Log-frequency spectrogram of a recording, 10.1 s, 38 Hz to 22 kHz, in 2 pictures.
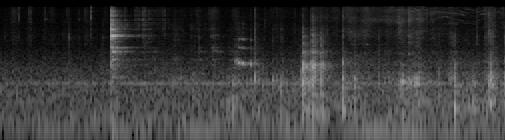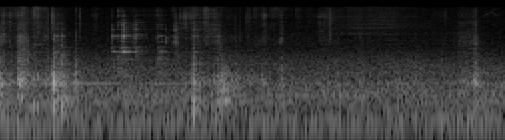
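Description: Small metallic clicks and clinks as the gearbox drain plug on a Moto Guzzi Breva 750 is unscrewed by hand and pulled out, with a sharp click about a second in, while the warmed gear oil starts to drain.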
